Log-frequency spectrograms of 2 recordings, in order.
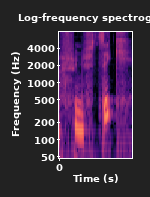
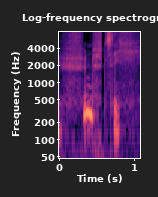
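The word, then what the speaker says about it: fünf: Et notez que les Allemands du nord disent non pas funz mais funf.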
